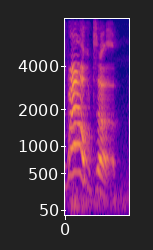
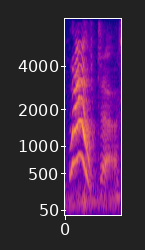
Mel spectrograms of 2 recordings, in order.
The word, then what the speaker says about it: WAWTA: Wouta is pronounced Wouta. Like, Wouta. – Someone was very upset at us recently because we spell the name of our podcast W-A-W-T-A and pronounce it Wouta.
